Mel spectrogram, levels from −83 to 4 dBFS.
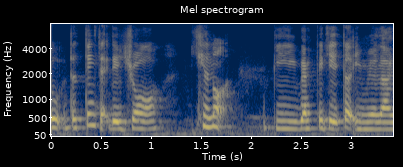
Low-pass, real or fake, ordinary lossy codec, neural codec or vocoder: none; fake; none; codec, 16 kHz, 4 kbps, X-Codec, HuBERT features, trained on general audio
